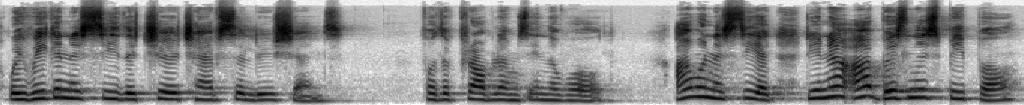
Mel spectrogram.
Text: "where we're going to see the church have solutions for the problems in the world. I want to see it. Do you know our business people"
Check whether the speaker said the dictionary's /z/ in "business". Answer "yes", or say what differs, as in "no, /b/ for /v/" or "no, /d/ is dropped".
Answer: yes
